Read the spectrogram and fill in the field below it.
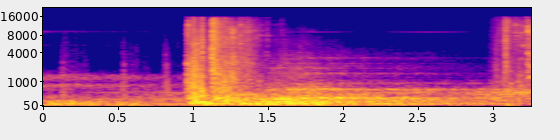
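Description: A lid of a wooden box thumps open.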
